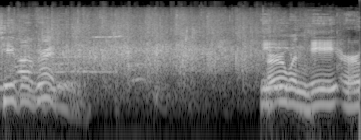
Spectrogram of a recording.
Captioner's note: cheers and applause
